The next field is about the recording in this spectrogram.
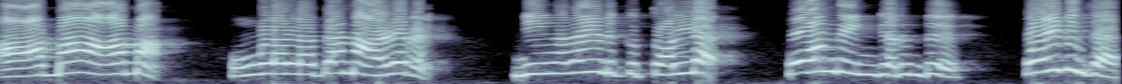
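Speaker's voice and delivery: high-pitched, furious dismissal; exasperated shouting, climbing in pitch; angry outburst. A narrator's reading. Acted quarrel, ordering husband away.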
